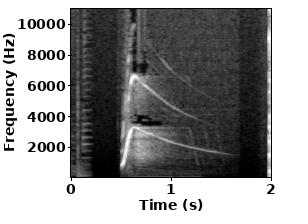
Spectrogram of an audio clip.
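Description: A cartoon-style comedy sound effect: a single tone that swoops quickly up about half a second in, then glides slowly down and fades over about a second.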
